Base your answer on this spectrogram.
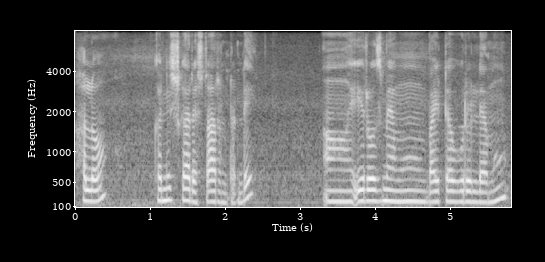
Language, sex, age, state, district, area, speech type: Telugu, female, 60+, Andhra Pradesh, Nellore, rural, spontaneous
